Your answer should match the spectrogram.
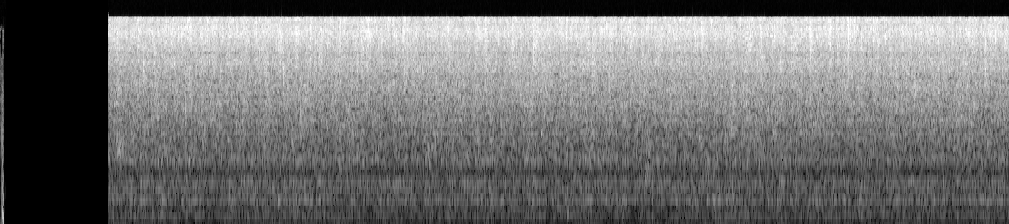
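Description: Shower water running in a steady hiss, starting about a second in after a moment of silence.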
